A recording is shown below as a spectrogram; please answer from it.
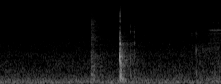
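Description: Ceramic lid set back onto a ceramic jar: two light clinks about a second in, the second one sharper.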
